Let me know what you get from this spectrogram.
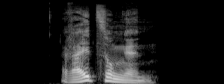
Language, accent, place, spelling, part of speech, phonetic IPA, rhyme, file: German, Germany, Berlin, Reizungen, noun, [ˈʁaɪ̯t͡sʊŋən], -aɪ̯t͡sʊŋən, De-Reizungen.ogg
- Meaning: plural of Reizung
